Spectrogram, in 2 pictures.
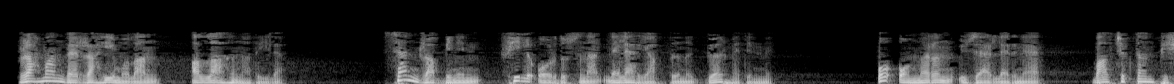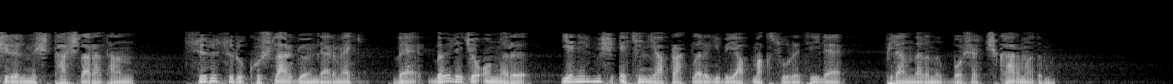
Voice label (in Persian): ترجمه گویای ترکی استانبولی; سوره فیل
